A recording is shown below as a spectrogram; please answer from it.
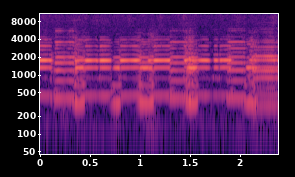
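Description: Đing năm, a gourd mouth organ with bamboo pipes, playing a quick repeating tune of short reedy notes against steadily held higher tones, several pipes sounding together.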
